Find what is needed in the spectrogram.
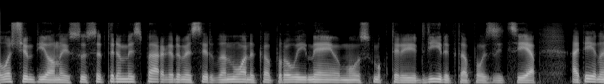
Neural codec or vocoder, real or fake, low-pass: codec, 16 kHz, 1 kbps, FunCodec, trained on LibriTTS, 50 frames a second; fake; 7.2 kHz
